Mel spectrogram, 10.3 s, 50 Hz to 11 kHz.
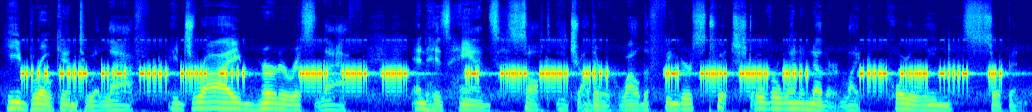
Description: Hellschreiber (Feld-Hell, 122.5 baud), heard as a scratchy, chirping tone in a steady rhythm, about 1230 Hz, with speech in English. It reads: VA4POL 599 1057 1057 AGN?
